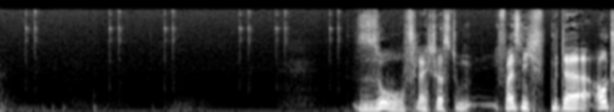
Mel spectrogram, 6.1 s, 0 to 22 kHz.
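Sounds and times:
faint hum: 0.0 - 6.1
computer mouse clicking: 0.2 - 0.4, 1.0 - 1.8, 2.4 - 3.5
speech: 3.6 - 6.1.

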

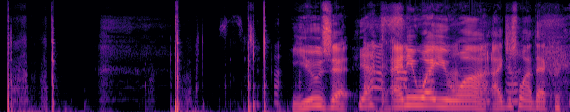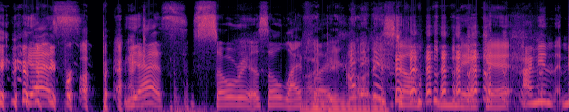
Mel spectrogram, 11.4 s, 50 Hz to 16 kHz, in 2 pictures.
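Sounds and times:
plastic box being opened with clicks and snaps: 1.8 - 2.8
laughter: 2.8 - 7.6, 8.7 - 11.3
speech: 2.9 - 11.3.

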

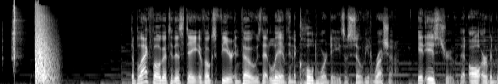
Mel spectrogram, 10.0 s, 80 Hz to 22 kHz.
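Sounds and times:
short metallic click: 0.0 - 1.2
loud gunshot: 0.7 - 1.3
speech: 2.6 - 9.9.

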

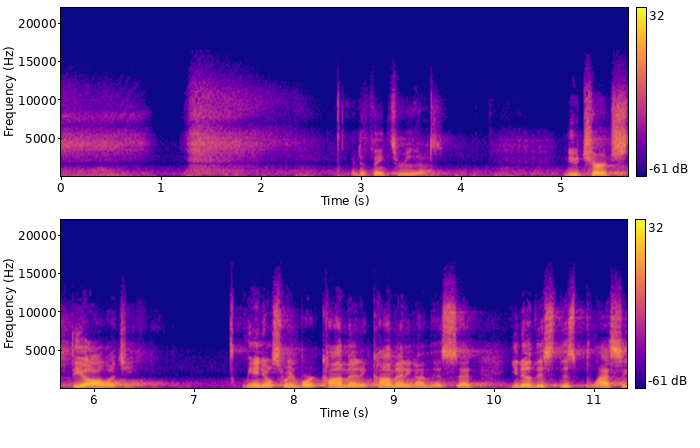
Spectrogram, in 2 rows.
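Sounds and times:
big deep breaths taken during a church talk: 0.0 - 2.7, 4.2 - 5.0, 9.8 - 10.2
speech: 2.9 - 3.9, 5.0 - 6.5, 7.5 - 11.3.

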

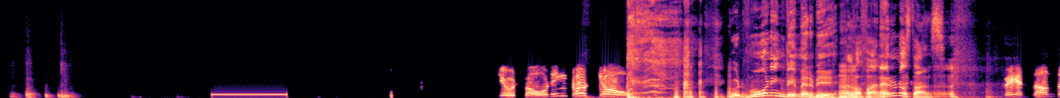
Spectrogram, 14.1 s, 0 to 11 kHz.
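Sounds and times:
telephone ringback tone: 2.8 - 3.8
speech: 7.1 - 12.9, 13.8 - 14.1
laughter: 8.4 - 13.4.

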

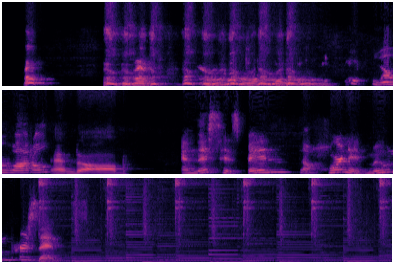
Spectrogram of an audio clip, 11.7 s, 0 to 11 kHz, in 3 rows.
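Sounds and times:
dog barking: 0.2 - 3.4
speech: 1.2 - 8.7.

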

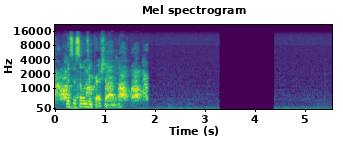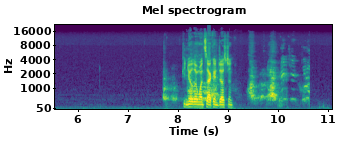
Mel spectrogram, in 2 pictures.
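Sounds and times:
small dog yappy barking: 0.0 - 1.9, 7.7 - 10.6
speech: 0.2 - 1.6, 8.1 - 9.6.

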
